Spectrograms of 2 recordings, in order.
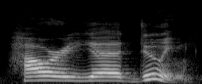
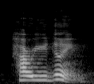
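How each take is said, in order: First: It is said slowly and deliberately. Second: It is said at a normal conversational speed.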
